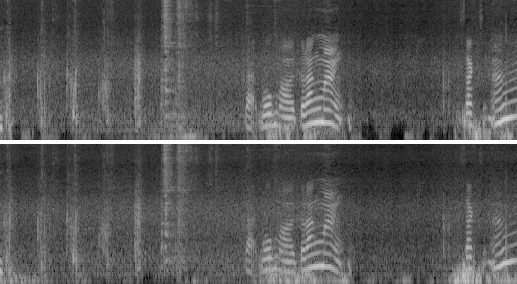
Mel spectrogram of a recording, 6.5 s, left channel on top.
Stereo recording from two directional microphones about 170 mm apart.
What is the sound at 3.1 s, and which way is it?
Speech, 30° left (ahead or behind).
